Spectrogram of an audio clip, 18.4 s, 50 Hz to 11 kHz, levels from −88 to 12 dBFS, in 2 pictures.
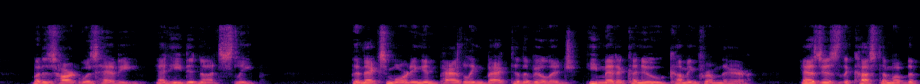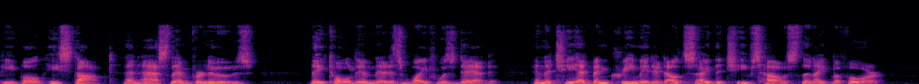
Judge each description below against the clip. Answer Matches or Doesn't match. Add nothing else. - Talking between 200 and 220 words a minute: Matches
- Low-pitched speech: Matches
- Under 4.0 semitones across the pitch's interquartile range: Matches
